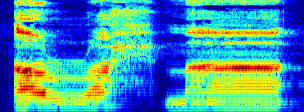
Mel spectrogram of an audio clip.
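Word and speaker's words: الرحمن: জন্য যিনি জগৎসমূহের রব তারপর আর রাহ এখানে দেখুন আলিফের জবর জের পেশ কিছু নাই তো এরকম থাকতে পারে আয়াতের শুরুতে আলিফের উপর জবর জের পেশ কিছু থাকবে না তো এরকম যদি পান আর যদি পরের হরফ লাম পান তাহলে আলিফের উপর জবর দিয়ে পড়বেন হামজাহ র জবর আর এরকম র হা জবর রহ রহ বাতাস বের করবেন আর রহ মিম খারা জবর মা এক দিবেন আর রহমান নুনকে রকে ধরবে নুন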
